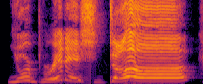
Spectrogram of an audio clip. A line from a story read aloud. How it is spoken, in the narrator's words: Heaven exclaimed loudly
